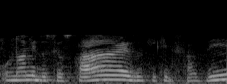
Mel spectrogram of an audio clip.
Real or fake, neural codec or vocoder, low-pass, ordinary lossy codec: real; none; 7.2 kHz; AAC, 16 kbps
